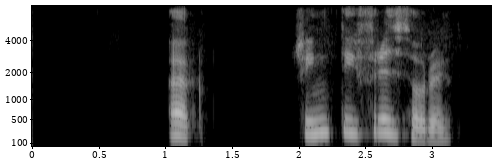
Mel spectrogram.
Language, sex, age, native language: Icelandic, female, 30-39, Icelandic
